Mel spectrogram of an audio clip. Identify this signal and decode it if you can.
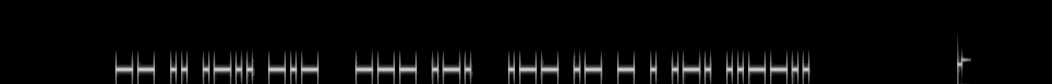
Morse code, heard as a keyed tone, about 22 wpm, 700 Hz. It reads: MILK OR WATER?
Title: Sentences from Top 1500 Words 22wpm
